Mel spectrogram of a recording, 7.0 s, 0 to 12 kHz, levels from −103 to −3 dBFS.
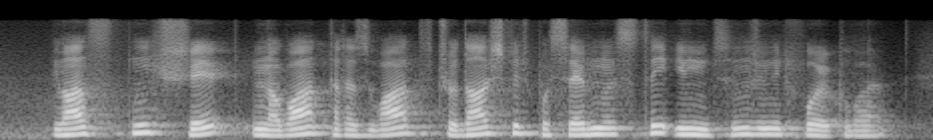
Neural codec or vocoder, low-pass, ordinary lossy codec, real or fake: codec, 16 kHz, 0.5 kbps, FunCodec, trained on Chinese and English, 25 frames a second; 7.2 kHz; none; fake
